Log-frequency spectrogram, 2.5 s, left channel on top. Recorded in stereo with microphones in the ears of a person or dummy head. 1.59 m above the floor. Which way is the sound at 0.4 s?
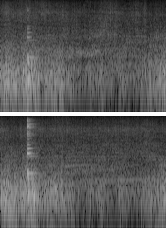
75° right (ahead or behind).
